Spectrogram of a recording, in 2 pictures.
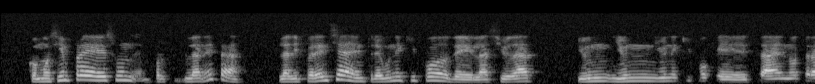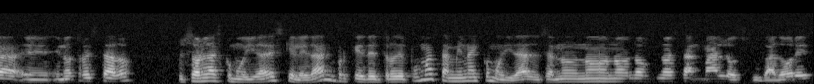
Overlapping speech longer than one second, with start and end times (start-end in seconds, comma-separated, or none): none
